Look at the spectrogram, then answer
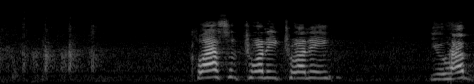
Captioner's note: applause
